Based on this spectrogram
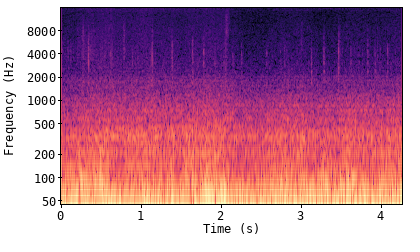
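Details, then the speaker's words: BMW X3 M40i while driving: light, irregular tapping from the sunroof right next to the ear over road rumble. The sunroof rattle has been taken to the dealer four times. "it's basically a very annoying tapping noise right next to the ear as it's very close here"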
